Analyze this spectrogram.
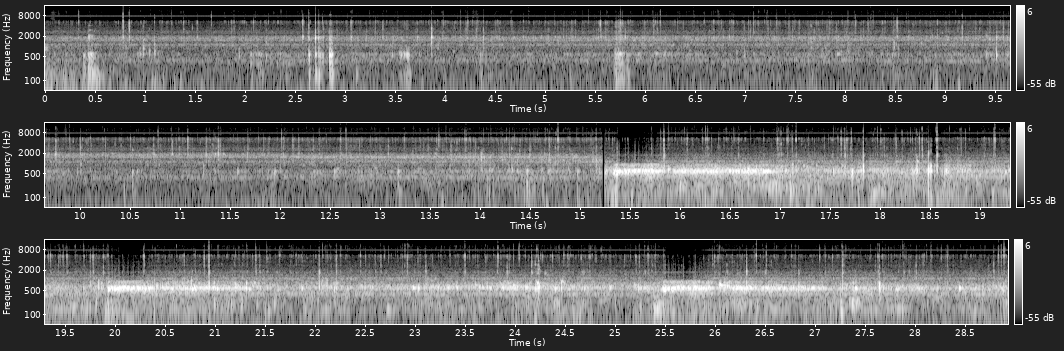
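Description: Underwater sound picked up by a snorkeller's camera: faint scattered clicks at first, then from about halfway a louder muffled rushing that comes in surges of several seconds.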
